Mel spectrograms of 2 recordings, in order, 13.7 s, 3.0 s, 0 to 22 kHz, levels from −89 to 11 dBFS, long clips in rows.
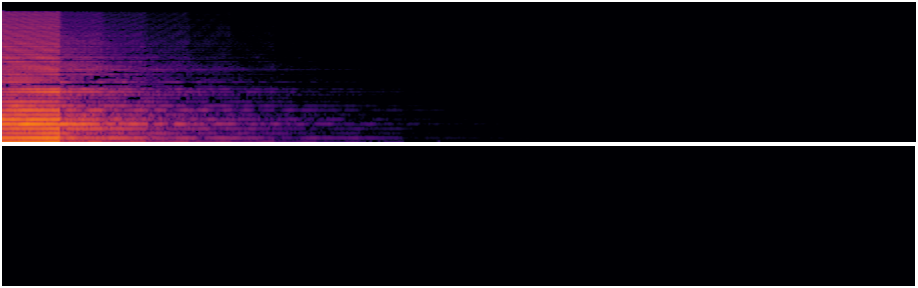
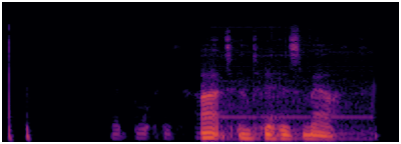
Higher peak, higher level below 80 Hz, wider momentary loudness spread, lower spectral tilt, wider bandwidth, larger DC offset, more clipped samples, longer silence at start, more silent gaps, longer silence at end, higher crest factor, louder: first, -6 dBFS vs -18 dBFS; first, -58 dBFS vs -74 dBFS; first, 26 LU vs 18 LU; second, -4.5 dB/octave vs -7 dB/octave; first, 16.5 kHz vs 11.5 kHz; neither; neither; about the same, 0 s vs 0.05 s; second, 4.78-4.85 s vs 0.40-0.81 s; first, 8.85 s vs 0.45 s; first, 24 dB vs 18 dB; first, -20 LUFS vs -34 LUFS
